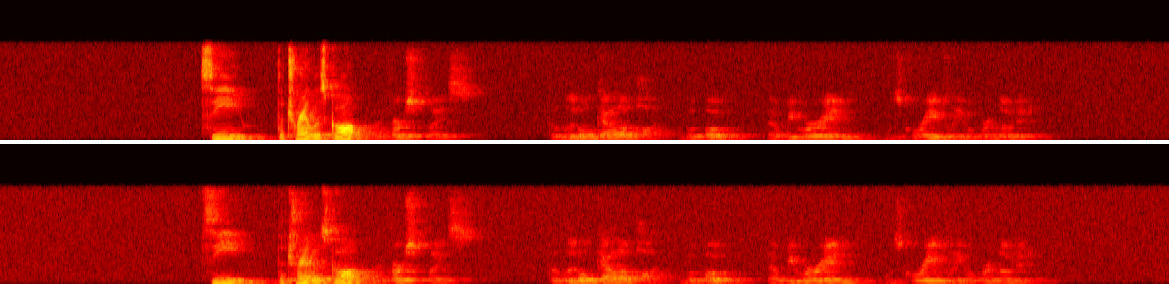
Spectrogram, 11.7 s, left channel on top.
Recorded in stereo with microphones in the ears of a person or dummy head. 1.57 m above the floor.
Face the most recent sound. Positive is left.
turn(degrees=-25)  # may be behind; listen again after turning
